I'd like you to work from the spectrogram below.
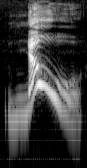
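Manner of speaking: No! punched hard and loud; stress on No. A narrator's reading. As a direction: hit No! with force. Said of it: "No, in bold".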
